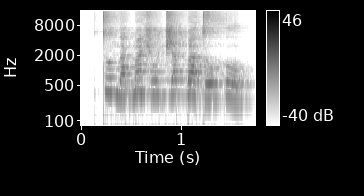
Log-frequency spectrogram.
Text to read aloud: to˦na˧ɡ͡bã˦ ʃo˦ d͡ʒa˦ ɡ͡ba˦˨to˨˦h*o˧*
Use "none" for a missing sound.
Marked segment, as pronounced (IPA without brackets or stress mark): o˦˨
